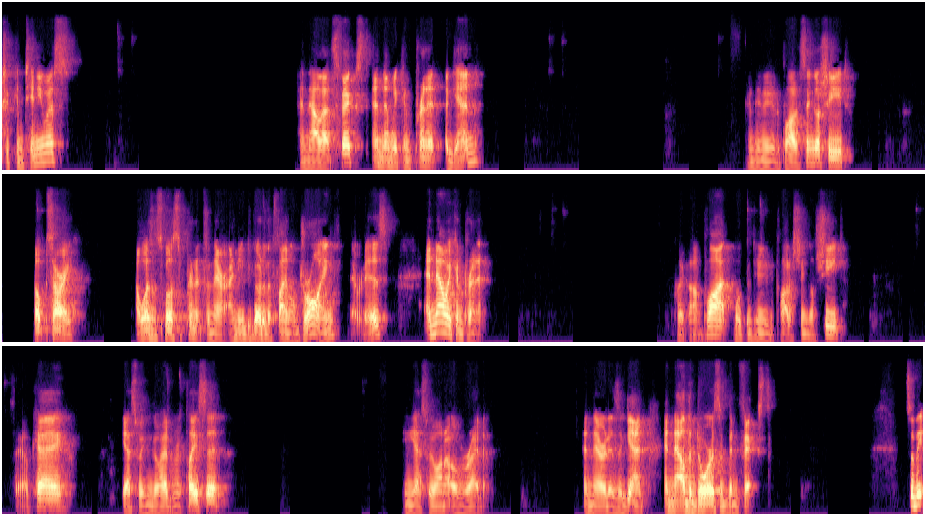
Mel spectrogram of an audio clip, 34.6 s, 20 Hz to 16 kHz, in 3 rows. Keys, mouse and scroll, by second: 1.9 click, 7.4 click, 9.7 click, 12.6 click, 15.4 click, 16.7 F15, 18.9 click, 21.6 click, 24.0 click, 26.1 click, 28.0 click.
